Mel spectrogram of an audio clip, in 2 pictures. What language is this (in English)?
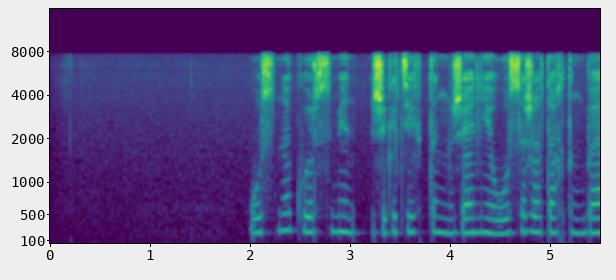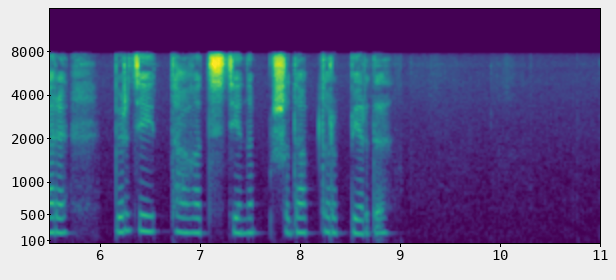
Kazakh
